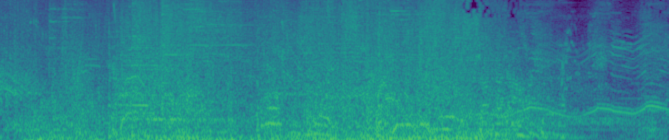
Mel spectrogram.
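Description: Game spells crackle and burst in a fast fight.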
